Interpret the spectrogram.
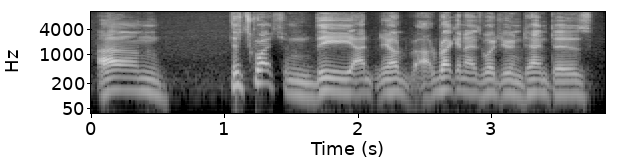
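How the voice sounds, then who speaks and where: A man who travels the world debating casually with a street interviewer outdoors, talkative and quick to argue back. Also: mid-range voice, dry recording. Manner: talkative, argumentative, chuckling. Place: outdoors at a beach.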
